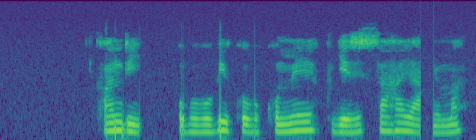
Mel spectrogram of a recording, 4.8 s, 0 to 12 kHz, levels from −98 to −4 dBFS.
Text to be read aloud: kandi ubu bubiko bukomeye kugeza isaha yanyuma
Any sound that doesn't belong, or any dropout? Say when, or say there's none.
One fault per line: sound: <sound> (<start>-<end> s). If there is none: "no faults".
sound: dropout (4.2-4.3 s)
